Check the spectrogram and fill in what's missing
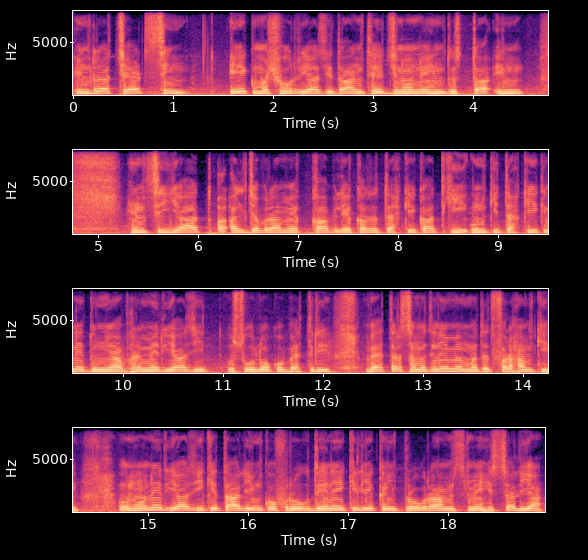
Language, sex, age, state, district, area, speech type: Urdu, male, 30-45, Uttar Pradesh, Muzaffarnagar, urban, spontaneous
